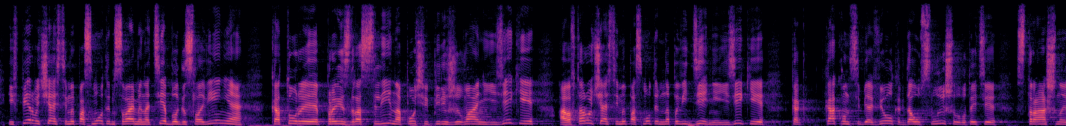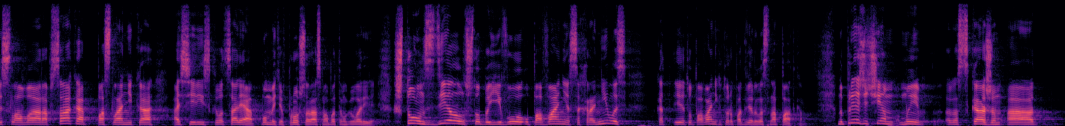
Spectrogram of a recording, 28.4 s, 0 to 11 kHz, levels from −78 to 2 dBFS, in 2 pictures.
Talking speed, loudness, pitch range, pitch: 140 wpm, -27 LUFS, 170-215 Hz, 195 Hz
